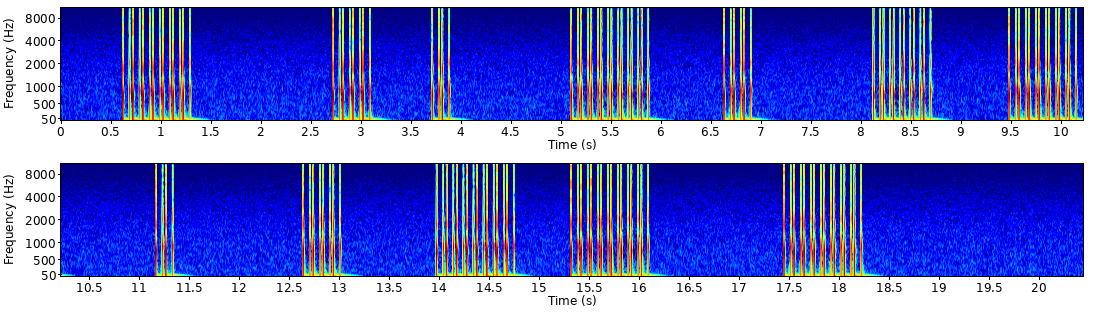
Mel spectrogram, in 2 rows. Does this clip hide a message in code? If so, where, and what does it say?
Yes: pulse dialling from 0.6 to 18.2 s, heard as clicks on a phone line, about 10 pulses a second. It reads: 7 4 2 8 3 6 7 2 4 8 8 8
